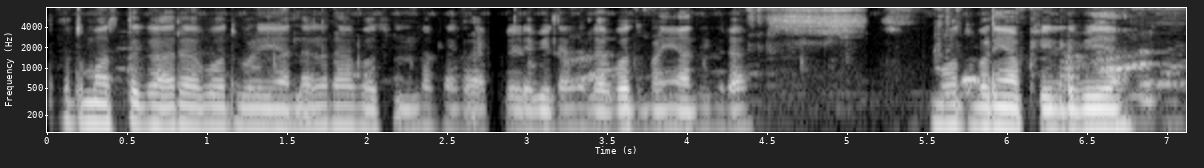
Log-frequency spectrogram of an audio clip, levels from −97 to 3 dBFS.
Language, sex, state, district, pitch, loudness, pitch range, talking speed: Hindi, male, Bihar, Araria, 130 Hz, -19 LUFS, 125-135 Hz, 245 wpm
